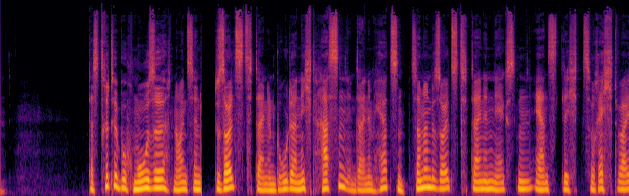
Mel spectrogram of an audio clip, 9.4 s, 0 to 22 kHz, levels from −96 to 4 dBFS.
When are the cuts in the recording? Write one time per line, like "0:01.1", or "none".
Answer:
0:03.0
0:06.1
